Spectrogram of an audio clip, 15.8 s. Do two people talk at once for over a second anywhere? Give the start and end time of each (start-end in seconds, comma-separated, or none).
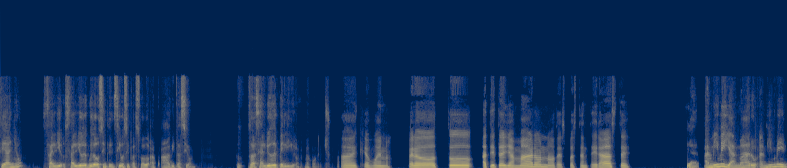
none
